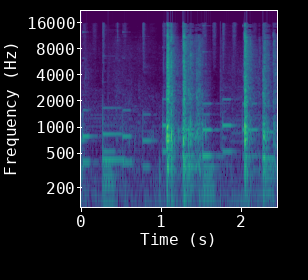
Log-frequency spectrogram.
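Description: Background music, a tune of held notes, with a few sharp knocks about halfway through: a small cardboard toy box dropping into a plastic shopping cart.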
